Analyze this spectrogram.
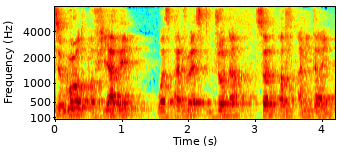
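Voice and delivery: slow, careful English read with a French accent. Real, not acted. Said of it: "désolé pour mon ac-, mon accent". (anglais lu lentement avec un accent français)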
